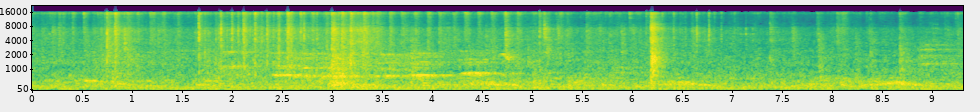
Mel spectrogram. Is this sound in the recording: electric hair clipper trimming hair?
no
